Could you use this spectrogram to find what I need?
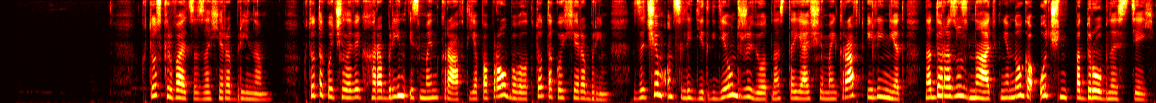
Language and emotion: Russian, neutral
